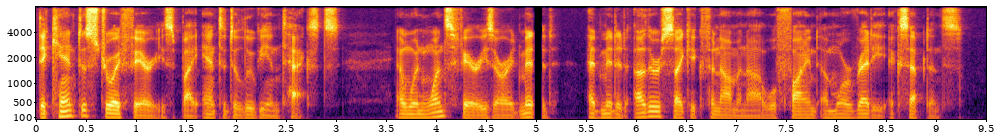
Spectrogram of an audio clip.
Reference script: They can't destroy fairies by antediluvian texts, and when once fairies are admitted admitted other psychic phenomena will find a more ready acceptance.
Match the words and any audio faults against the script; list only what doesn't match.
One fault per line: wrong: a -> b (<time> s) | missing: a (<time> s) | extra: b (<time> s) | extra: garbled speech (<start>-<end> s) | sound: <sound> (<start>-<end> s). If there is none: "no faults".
sound: dropout (5.0-5.1 s)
